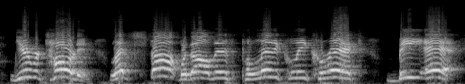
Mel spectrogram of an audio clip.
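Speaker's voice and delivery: loud, high indignant rant; ranting panelist. Acted. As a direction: shout down political correctness. Panelist Buddha ranting loudly.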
